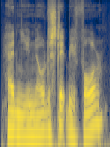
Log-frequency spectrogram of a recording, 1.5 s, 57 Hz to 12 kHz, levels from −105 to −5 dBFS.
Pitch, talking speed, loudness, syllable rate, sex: 100 Hz, 205 wpm, -15 LUFS, 7.5 syllables/s, male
